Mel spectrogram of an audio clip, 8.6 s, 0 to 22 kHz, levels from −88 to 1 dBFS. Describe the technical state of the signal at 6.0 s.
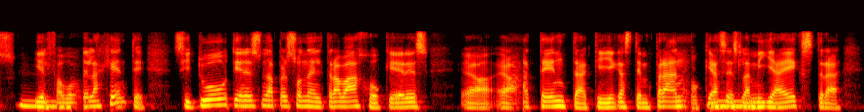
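At 6.0 s the speech signal is intact, with no dropout, clipping or other fault at that moment.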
